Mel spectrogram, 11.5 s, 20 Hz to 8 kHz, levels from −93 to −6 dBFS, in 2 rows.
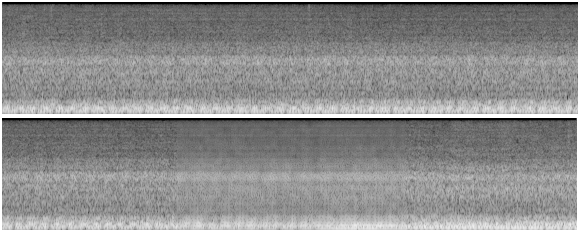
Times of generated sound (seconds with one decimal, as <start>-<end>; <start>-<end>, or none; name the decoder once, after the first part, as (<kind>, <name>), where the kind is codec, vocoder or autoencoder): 7.5-9.8 (vocoder, Vocos)

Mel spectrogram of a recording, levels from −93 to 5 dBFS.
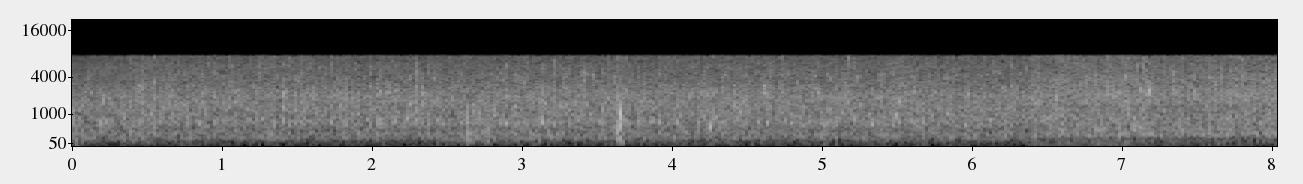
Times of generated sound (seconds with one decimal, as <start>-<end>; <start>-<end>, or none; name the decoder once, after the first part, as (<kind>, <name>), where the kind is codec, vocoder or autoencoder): none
